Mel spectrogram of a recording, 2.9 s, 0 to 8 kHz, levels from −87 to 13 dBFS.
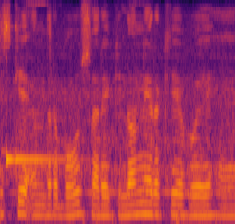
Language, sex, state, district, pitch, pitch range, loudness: Hindi, male, Rajasthan, Bikaner, 140 Hz, 130-145 Hz, -17 LUFS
